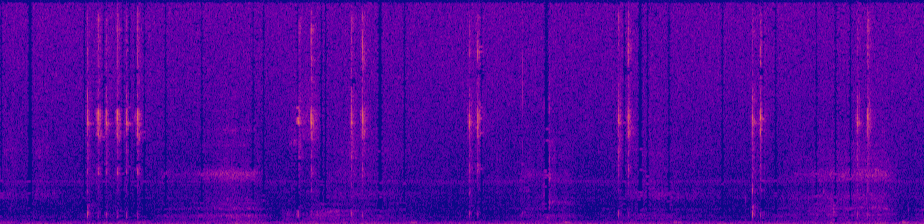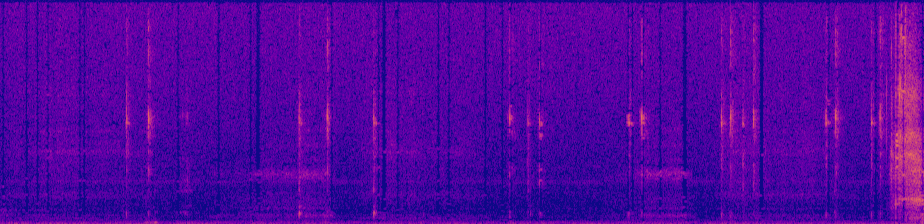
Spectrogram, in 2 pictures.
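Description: Near silence with faint, scattered clicks of a computer mouse and keyboard over a low steady hum.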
